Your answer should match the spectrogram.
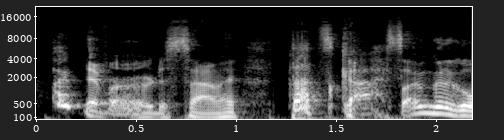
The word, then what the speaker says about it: Samhain: S-A-M. Oh my God. – And what bloody Supernatural did, Michael, was they took sound, S-A-M-H-A-I-N.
